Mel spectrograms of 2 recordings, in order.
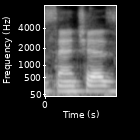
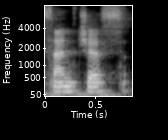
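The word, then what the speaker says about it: Sánchez: So in this sense, if you start speaking Spanish as an English speaker, you need to pronounce these last names with a sa at the end. So instead of Sanchez, Gomez, Hernandez, and Diaz,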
